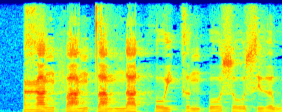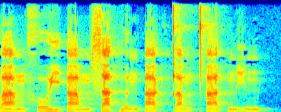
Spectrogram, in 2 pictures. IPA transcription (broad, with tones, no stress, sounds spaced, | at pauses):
ɣ a˧ ŋ f a˨˩˦ ŋ t̪ a˨˩ m n a˨˩ t̚ h o˧ j k ə˧ ŋ ʔ o˧ s o˨˩˦ s ɨ˨˩ ə̯ w a˨˩˨ m x o˧˥ j ʔ a˨˩˨ m s a˦˥ t̚ w ə˨˩˨ ŋ ʔ a˨˩ k̚ t̪ a˨˩˨ m t̪ʰ a˨˩ t̚ m i˨˩ m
